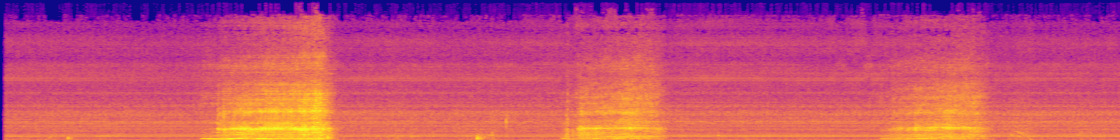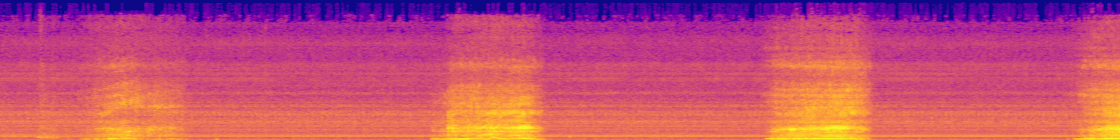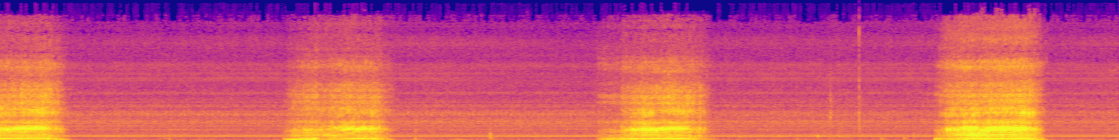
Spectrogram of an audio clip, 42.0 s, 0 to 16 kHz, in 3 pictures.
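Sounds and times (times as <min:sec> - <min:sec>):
person snoring loudly: 0:02.5 - 0:04.3, 0:07.0 - 0:08.4, 0:11.0 - 0:12.5, 0:15.0 - 0:16.4, 0:19.4 - 0:20.9, 0:23.5 - 0:25.0, 0:27.4 - 0:28.9, 0:31.5 - 0:33.0, 0:35.4 - 0:37.0, 0:39.7 - 0:41.2.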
